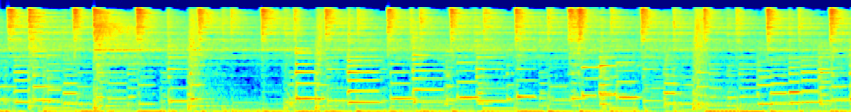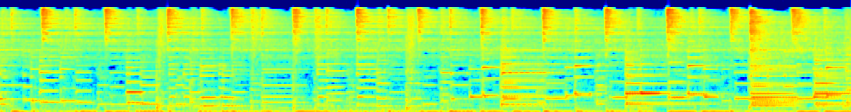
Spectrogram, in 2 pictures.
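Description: Jazz piano trio of acoustic piano, upright bass and drum kit playing an up-tempo number. A walking bass line and steady cymbal strokes sit under a piano melody that climbs and falls in runs near the middle.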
